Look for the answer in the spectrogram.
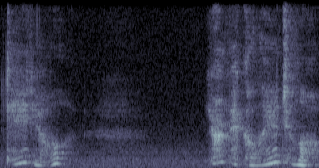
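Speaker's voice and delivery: soft breathy whisper of his name; awed hushed whisper; whispered revelation. Retold or imitated. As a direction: lean in and whisper it like a secret. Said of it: "I walk up to him and I go".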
